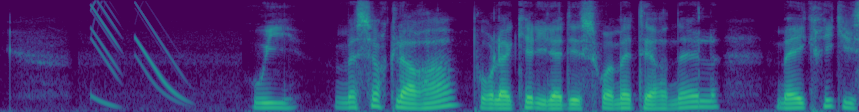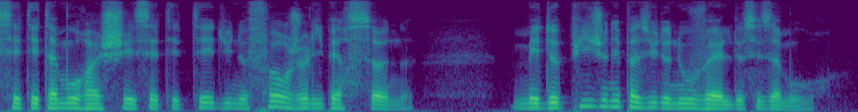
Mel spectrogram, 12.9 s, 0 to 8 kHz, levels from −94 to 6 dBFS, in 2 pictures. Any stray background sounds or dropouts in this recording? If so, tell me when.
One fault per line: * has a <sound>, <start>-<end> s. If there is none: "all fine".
* has a chirp, 0.7-1.5 s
